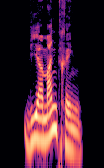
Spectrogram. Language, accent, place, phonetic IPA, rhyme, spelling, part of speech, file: German, Germany, Berlin, [diaˈmantˌʁɪŋ], -antʁɪŋ, Diamantring, noun, De-Diamantring.ogg
- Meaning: diamond ring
